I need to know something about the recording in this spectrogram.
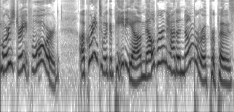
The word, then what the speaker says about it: Melbourne: victoria ewan cowieson said melbourne can sound a bit like melbourne to non-aussies but if you listen carefully they actually are pronouncing the hour in there it's just quite soft if you were to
